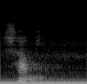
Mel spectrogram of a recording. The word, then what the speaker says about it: স্বামী: পর্বে আলোচনা করা হয়েছে স্বামী দেখো এই যে বফলা আছে এখানে উচ্চারণ হয়নি কেন হয়নি শব্দ শুরুতে এসেছে তাই স্বাধীন শব্দের শুরুতে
